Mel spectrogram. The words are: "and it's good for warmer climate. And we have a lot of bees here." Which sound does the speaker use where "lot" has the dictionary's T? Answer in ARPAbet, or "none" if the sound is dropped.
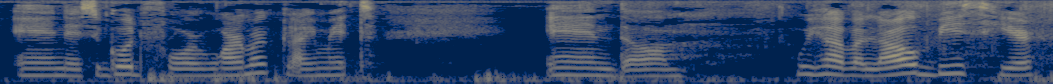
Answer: none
